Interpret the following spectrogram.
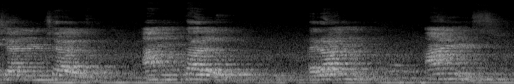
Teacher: तो अनुस्वार किसे कहते हैं, अनुस्वार का उच्चारण करते समय वायु कहाँ से निकलती है, नाक से निकलती है।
